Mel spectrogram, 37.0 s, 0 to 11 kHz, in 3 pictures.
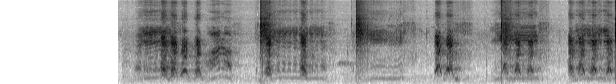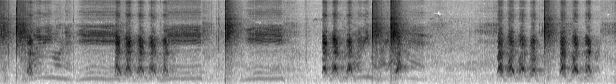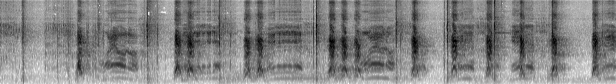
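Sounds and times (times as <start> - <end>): dog whining: 2.7 - 7.1, 10.1 - 12.3, 20.2 - 24.4
dog barking: 3.2 - 4.2, 5.3 - 7.1, 8.7 - 9.3, 10.0 - 13.1, 14.6 - 15.8, 18.8 - 19.5, 21.6 - 24.3, 26.2 - 26.5, 28.1 - 28.7, 29.5 - 30.1, 31.2 - 32.0, 32.8 - 36.8.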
